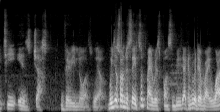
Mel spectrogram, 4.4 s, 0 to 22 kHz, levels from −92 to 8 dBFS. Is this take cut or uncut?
uncut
